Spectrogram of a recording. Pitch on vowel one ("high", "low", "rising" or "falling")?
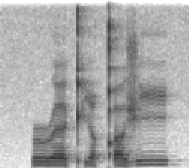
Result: low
